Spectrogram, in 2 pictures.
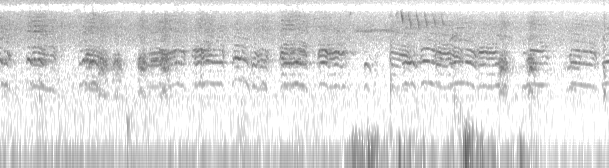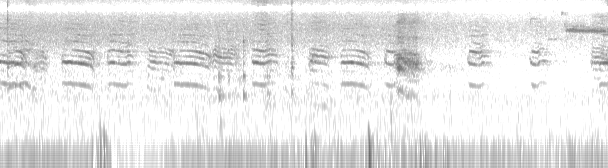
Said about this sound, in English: There's a crow convention in the tree.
